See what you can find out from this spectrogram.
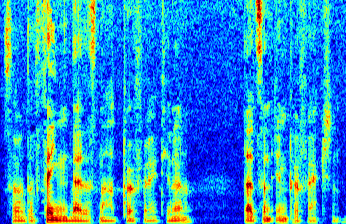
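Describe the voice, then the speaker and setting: A man's voice: extremely low pitch, flat delivery, fairly quick, warm tone, slightly rough. A man co-hosting a casual chat, reading viewer comments, rambling with frequent chuckles. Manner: rambling, chuckles often, restarts. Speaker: co-host.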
